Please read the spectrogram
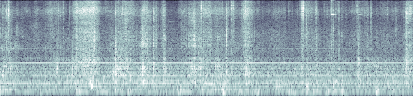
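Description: Faint rustling and small clicks of hands handling and pulling apart the furnace's wire connectors.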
